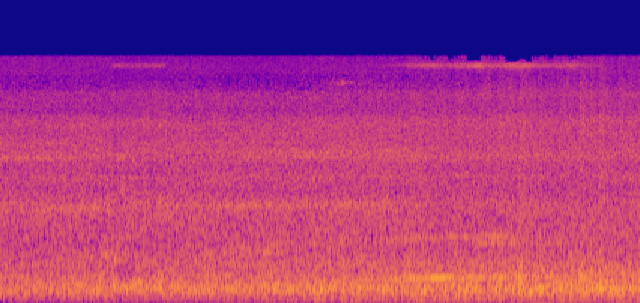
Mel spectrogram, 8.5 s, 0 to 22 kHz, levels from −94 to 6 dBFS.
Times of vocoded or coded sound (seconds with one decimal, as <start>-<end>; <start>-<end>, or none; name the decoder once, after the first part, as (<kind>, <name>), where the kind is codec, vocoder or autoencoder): 1.5-2.2 (codec, SNAC)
